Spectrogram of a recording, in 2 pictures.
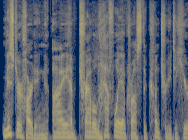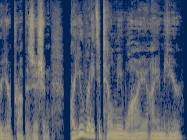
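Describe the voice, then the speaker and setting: A man playing a smooth, calculating prosecutor. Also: lively intonation, darkish tone, dry recording, clean studio sound. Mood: formal. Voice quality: deep, well-modulated. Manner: measured, formal, self-satisfied. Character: smooth, calculating male prosecutor, politician type.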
